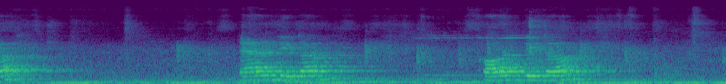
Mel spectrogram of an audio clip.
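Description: A man speaks calmly in a slightly echoing room.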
